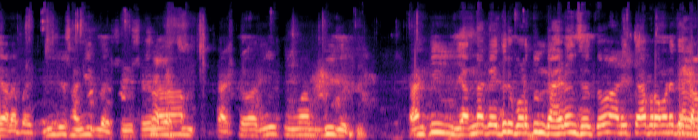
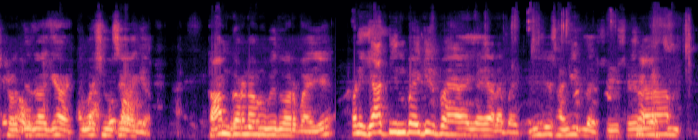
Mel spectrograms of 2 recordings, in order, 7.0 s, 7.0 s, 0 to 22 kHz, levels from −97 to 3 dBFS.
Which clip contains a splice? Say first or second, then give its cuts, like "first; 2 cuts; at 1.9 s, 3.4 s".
second; 1 cut; at 3.3 s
